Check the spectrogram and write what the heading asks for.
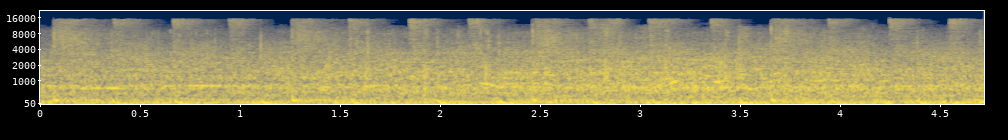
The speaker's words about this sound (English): That's what we cheer, and that's what they're cheering right now for both men. And right now, listen to the cheer. This crowd has not been silent since the first moment, the first entrance. They went crazy on a lockup.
